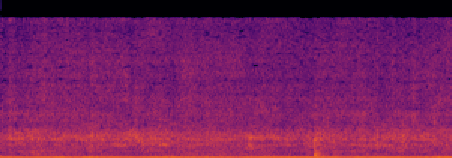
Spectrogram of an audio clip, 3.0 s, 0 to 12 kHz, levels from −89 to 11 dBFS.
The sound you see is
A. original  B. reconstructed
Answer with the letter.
B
